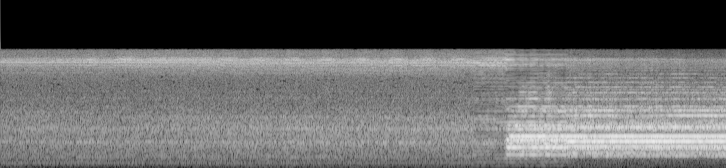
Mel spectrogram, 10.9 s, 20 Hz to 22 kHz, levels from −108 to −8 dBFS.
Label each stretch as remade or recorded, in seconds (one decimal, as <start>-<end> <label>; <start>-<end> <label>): 0.0-7.1 recorded; 7.1-8.5 remade; 8.5-10.9 recorded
